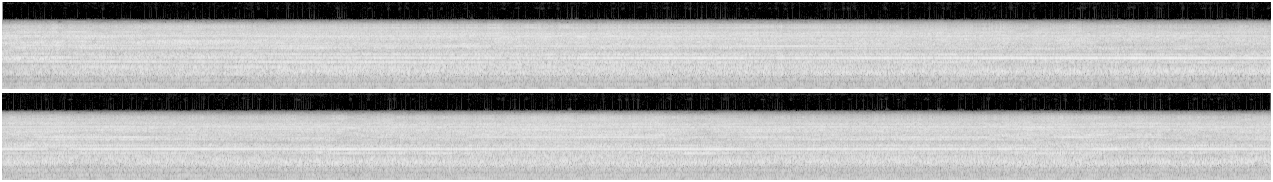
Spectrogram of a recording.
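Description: A hair dryer blowing on wet paint on canvas, a loud continuous whirring hum that stays steady and unbroken the whole time.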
